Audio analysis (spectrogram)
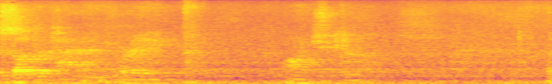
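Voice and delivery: very soft, low pleading; almost whisper the invitation; hushed invitation. Acted. Preacher voicing Christ calling from heaven, hushed invitation.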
